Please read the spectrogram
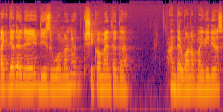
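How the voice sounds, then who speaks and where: Speaking at a moderate pace, this talker has a non-native accent. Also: man. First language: not English. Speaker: chef and video creator. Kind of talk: personal advice talk. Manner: casual.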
